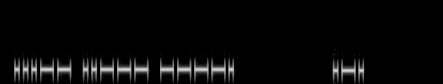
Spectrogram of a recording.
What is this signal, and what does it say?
Morse code, heard as a keyed tone, about 28 wpm, 700 Hz. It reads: 329 R
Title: Worked All Europe DX Contest - QTC Exchange - 28wpm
